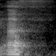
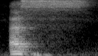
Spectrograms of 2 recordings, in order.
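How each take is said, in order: First: The consonant sounds like a th sound. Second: The consonant is a hissing s sound. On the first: The speaker calls it wrong. "Some people, they pronounce it different way" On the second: The speaker calls it right. "Your teeth close and as"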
